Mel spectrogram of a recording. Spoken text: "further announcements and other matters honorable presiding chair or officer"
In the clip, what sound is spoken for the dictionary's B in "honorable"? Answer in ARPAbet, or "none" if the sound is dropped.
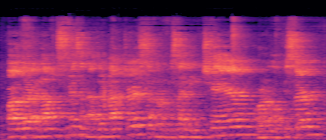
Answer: none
